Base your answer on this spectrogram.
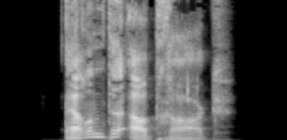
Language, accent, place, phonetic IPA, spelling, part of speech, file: German, Germany, Berlin, [ˈɛʁntəʔɛɐ̯ˌtʁaːk], Ernteertrag, noun, De-Ernteertrag.ogg
- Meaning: crop, yield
